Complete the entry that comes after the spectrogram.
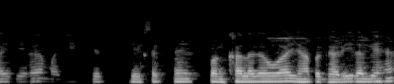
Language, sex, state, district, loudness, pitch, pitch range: Hindi, male, Bihar, Sitamarhi, -23 LUFS, 130 Hz, 125-135 Hz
